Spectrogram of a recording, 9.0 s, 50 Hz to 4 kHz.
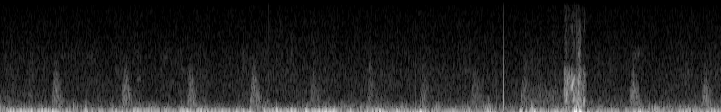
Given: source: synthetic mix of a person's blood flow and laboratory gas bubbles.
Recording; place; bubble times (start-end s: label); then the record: Doppler ultrasound of blood flow; subclavian vein
7.04-7.33 s: bubbles
From the record:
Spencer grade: 2 (many but less than half of the cardiac periods contain bubble signals, singularly or in groups); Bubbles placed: anywhere in the cardiac cycle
